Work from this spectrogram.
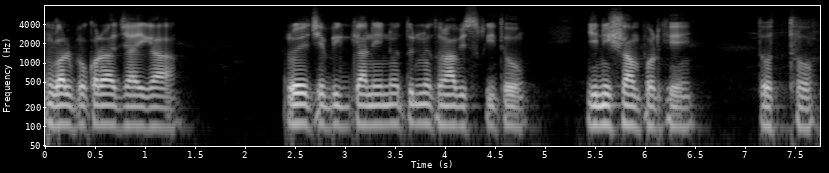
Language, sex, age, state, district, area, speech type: Bengali, male, 18-30, West Bengal, Purba Bardhaman, urban, spontaneous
